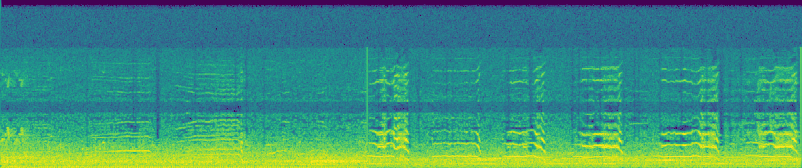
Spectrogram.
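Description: A steady low rumble that cuts off a little before halfway, then a bird calling over and over, about two calls a second, each call dropping and then holding its pitch.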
